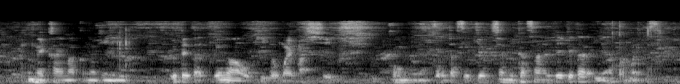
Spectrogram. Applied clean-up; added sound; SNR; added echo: classical method WPE with log-MMSE.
